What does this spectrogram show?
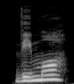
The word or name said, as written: VIMRER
